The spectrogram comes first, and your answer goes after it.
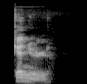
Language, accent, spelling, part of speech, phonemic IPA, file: French, France, canule, noun, /ka.nyl/, LL-Q150 (fra)-canule.wav
- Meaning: cannula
